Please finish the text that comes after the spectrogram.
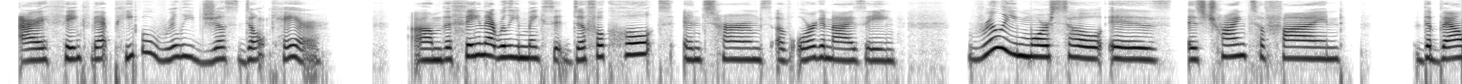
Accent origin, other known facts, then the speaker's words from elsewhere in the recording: Philadelphia, Pennsylvania, United States; like I'm from Philly, so I know, you know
